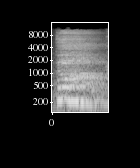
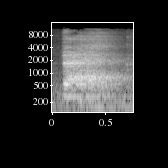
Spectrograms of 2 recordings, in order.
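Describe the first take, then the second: First: It is said shyly but happily, like the bride. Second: It is said loudly and happily, like the groom.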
